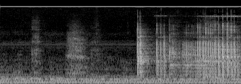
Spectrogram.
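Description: A steady low drone, joined about one and a half seconds in by a metallic jingling rattle that grows louder.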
